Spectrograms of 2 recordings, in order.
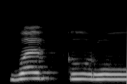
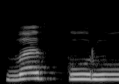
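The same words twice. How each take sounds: The two takes are said the same way.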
